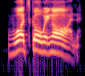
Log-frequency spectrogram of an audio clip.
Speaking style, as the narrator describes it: Nie Mingtui barks

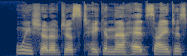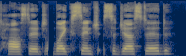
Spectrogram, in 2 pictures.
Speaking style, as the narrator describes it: Shatter sighed, giving up her attempts

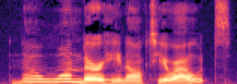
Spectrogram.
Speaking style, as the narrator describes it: Sharong muttered

